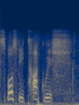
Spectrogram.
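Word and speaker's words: Tahquitz: yeah that's I believe how you're supposed to pronounce it most people say talk it's or tuckwits but it's supposed to be takwish takwish but yeah uh so that's not the point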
